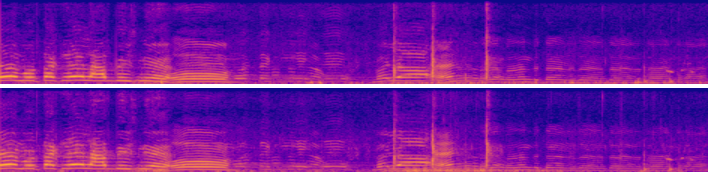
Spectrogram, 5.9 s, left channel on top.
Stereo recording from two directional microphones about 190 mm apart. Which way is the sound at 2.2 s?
30° left (ahead or behind).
